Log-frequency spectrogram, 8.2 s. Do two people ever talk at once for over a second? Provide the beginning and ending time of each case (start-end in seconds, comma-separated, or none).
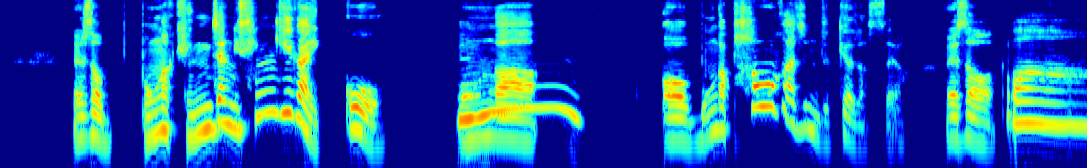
none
